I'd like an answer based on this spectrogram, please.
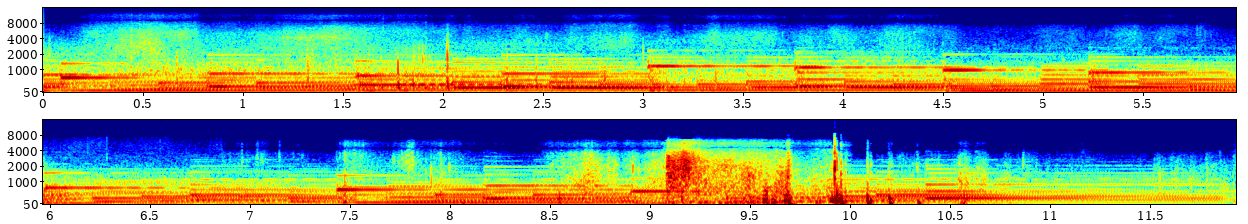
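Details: Melodic instrumental music plays throughout, with a brief burst of crunching and rustling noise near the end, and no animal voice.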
